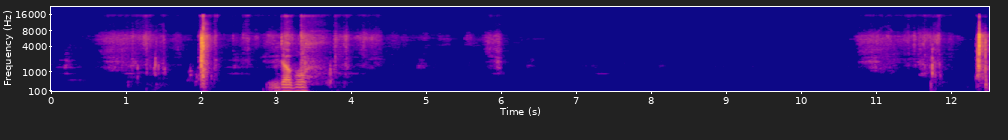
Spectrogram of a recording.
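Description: Paper rustles and slides as a comic book is handled.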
